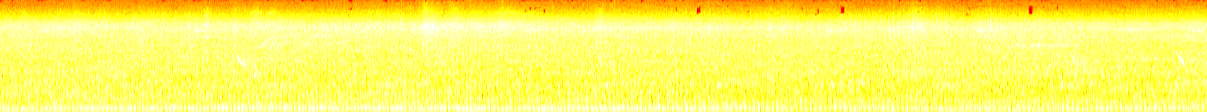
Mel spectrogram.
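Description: Steady low engine rumble of motor traffic, such as a motorcycle on the road, over outdoor ambience.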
